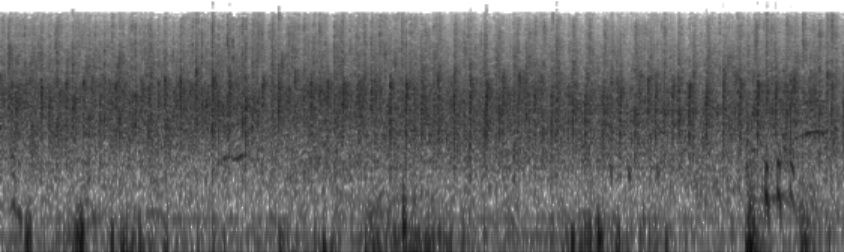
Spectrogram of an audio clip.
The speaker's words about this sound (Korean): 그런 의미에서 오늘 어려운 얘기였지만 열심히 들어주셔서 감사하고 특히 너무나 열심히 말씀을 해주신 교수님께 아주 감사하다는 말씀 드리면서 큰 박수 부탁드리겠습니다.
